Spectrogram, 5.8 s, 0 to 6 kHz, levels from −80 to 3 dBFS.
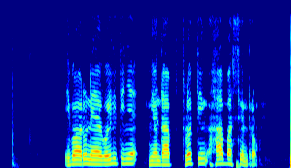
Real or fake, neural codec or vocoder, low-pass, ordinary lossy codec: real; none; 5.4 kHz; none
